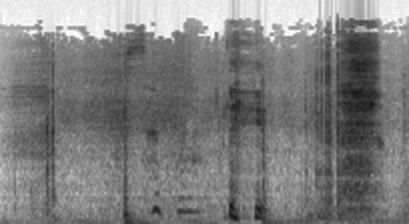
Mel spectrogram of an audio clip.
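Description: Rubbing and rustling handling noise, loudest near the end, with a few short murmured vocal sounds about halfway through.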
